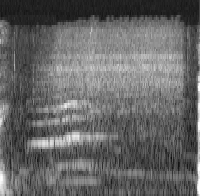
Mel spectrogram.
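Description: A faint, brief pitched voice-like sound, well under a second long, with a fainter held tone after it, over low room tone.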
